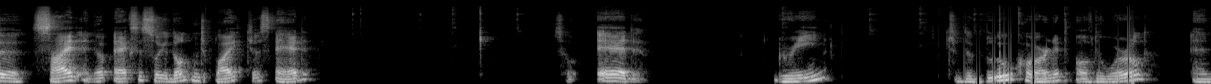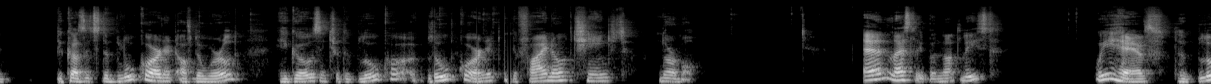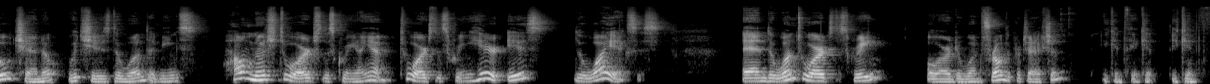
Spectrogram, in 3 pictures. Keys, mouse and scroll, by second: 2.9 a, 3.3 click, 3.4 a, 3.9 click, 4.9-7.6 drag, 8.5 ctrl+click, 9.5 ctrl+click, 12.8 ctrl+click, 14.3-16.2 ctrl+drag, 16.7 ctrl+click, 19.2 ctrl+click, 20.1 ctrl+click, 22.6 ctrl+click, 32.6 ctrl+m, 33.8 click, 34.6 click, 35.9 m, 36.0 click, 36.2 m.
